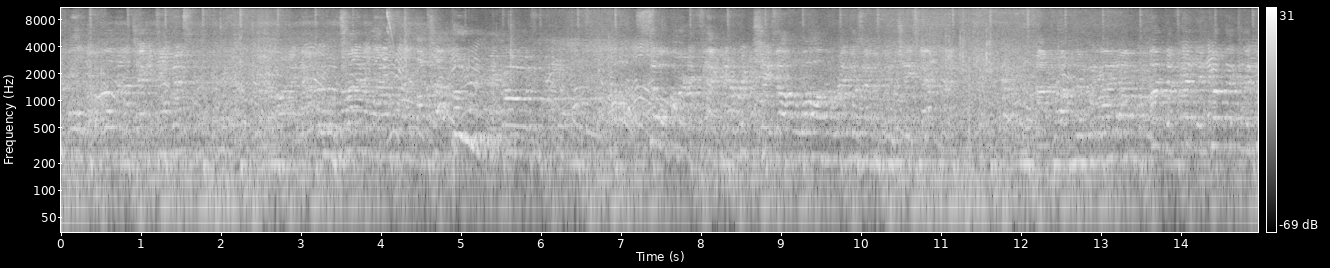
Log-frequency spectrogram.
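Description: Music playing over a hall's public-address system, with an announcer's voice and crowd noise mixed in.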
